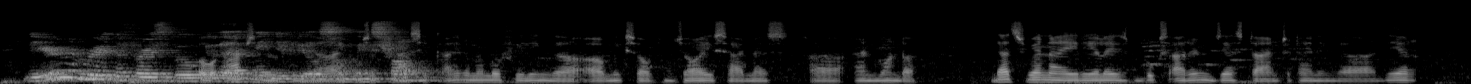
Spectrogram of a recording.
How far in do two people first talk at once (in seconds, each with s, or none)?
2.0 s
